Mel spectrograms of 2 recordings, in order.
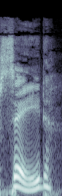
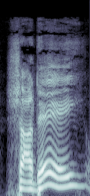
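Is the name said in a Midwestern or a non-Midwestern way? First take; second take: Midwestern; non-Midwestern. First: The name is said in a Midwestern way. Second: The name is said in a non-Midwestern way.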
